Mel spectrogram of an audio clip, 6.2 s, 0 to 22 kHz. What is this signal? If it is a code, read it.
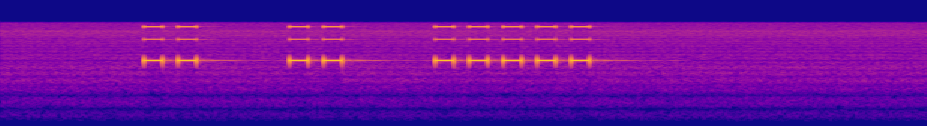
Beep code, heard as a piezo beeper, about 3050 Hz. 2-2-5.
